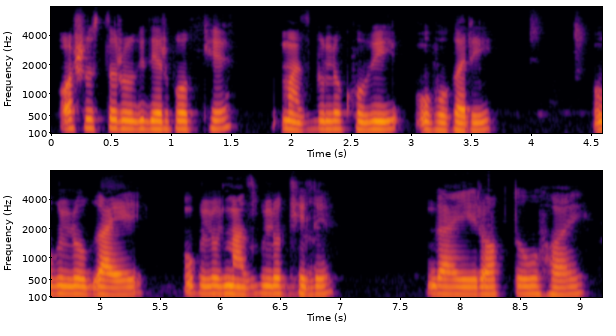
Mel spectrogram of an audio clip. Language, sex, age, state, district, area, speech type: Bengali, female, 30-45, West Bengal, Birbhum, urban, spontaneous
